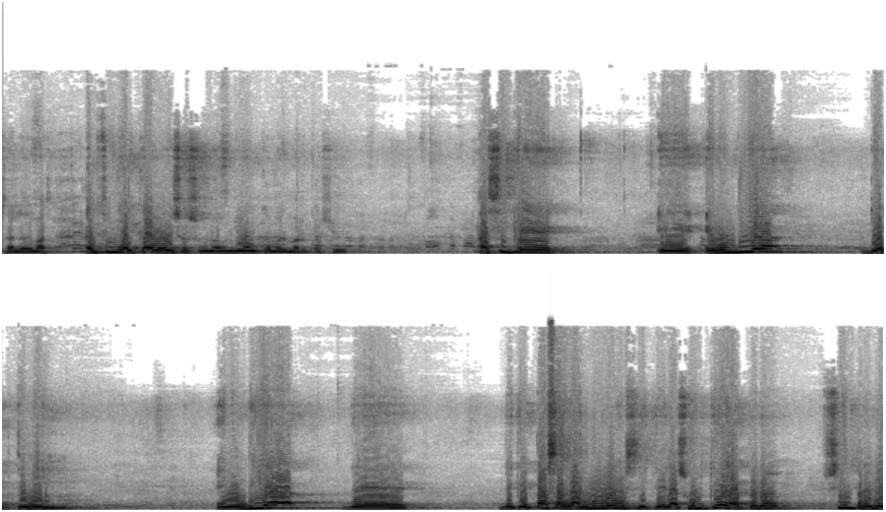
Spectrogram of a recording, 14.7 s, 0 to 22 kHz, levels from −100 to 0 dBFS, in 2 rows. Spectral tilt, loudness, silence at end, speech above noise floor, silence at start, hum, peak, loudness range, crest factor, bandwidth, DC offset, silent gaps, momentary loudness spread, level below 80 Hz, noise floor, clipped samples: -5.5 dB/octave; -8 LUFS; 0 s; 28 dB; 0 s; none; 0 dBFS; 3 LU; 8 dB; 16.5 kHz; under 0.1%; none; 14 LU; -58 dBFS; -35 dBFS; under 0.1%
